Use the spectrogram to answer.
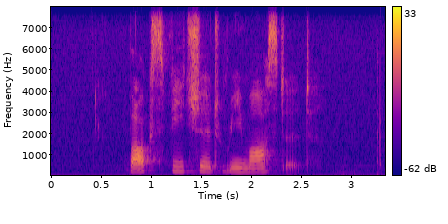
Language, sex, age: English, female, 19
